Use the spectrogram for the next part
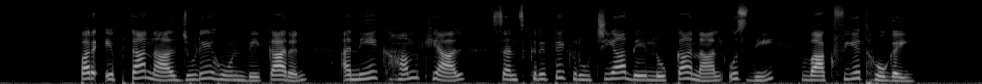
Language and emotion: Punjabi, neutral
